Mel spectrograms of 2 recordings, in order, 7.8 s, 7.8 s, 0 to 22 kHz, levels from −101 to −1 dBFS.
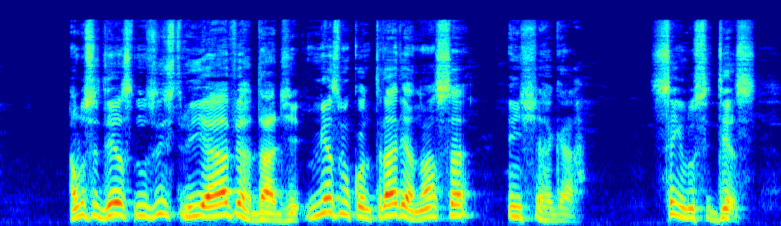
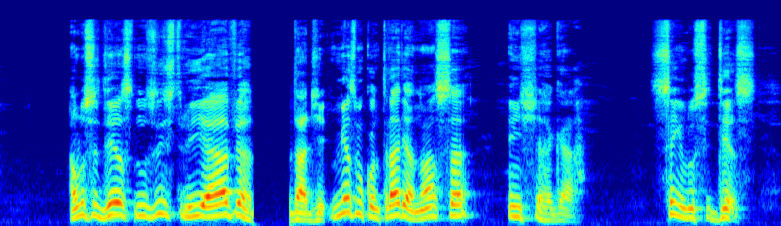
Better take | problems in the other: first | audio freezing; at 2.5 s

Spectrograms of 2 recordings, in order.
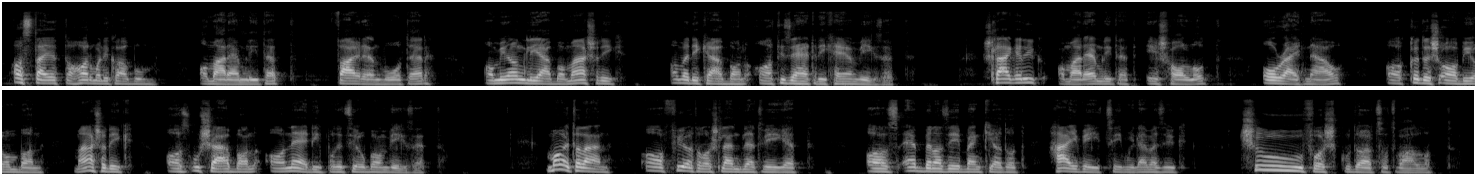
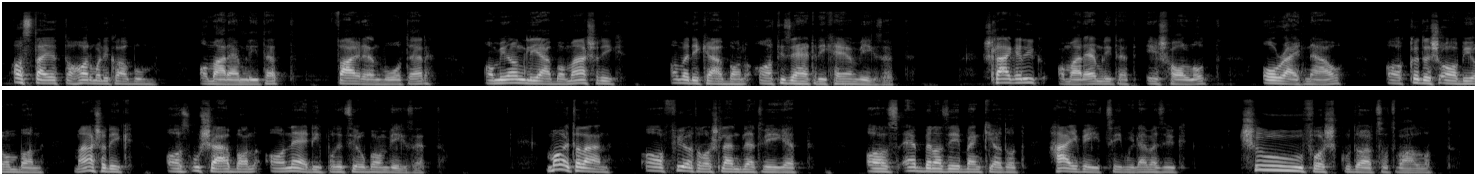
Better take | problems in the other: neither | none

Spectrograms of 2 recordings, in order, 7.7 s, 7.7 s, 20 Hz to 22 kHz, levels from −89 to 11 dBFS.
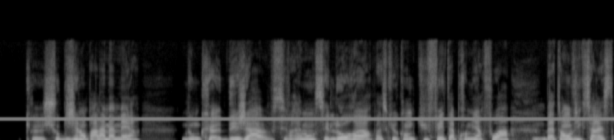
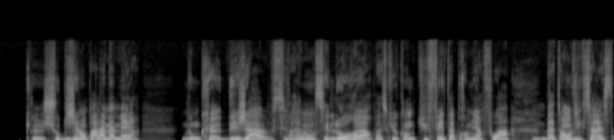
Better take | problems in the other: second | high-pitched whine; loud; throughout; 3.5 kHz, 7 dB below the speech

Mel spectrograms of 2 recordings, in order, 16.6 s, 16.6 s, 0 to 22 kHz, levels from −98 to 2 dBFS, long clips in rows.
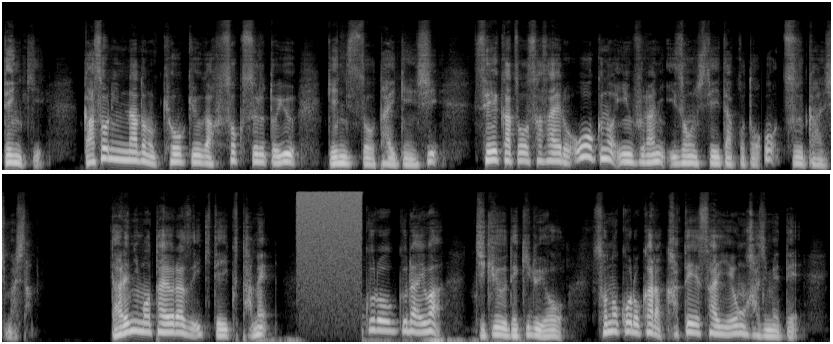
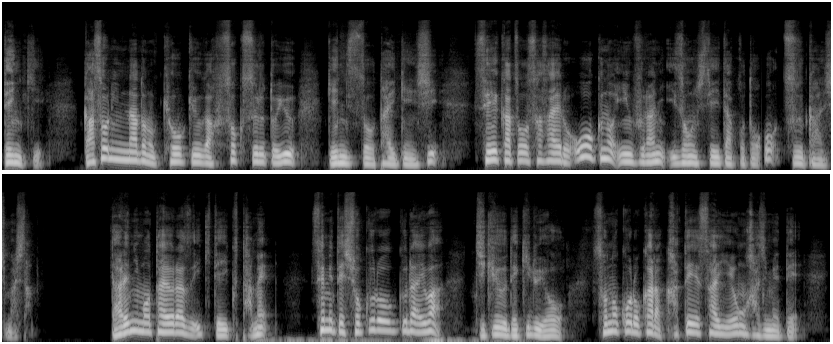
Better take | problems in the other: second | audio cutting out; filled with static; at 11 s for 0.5 s

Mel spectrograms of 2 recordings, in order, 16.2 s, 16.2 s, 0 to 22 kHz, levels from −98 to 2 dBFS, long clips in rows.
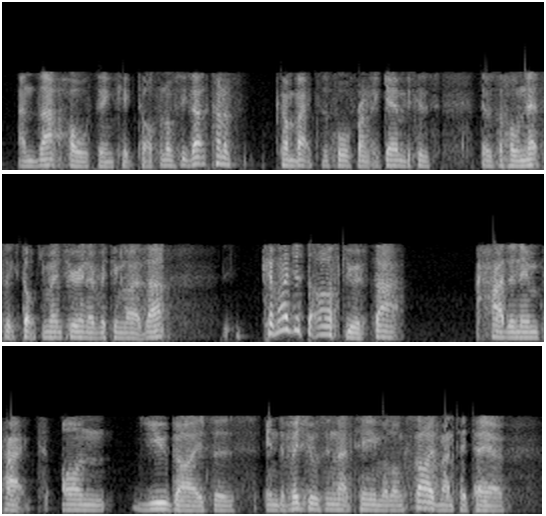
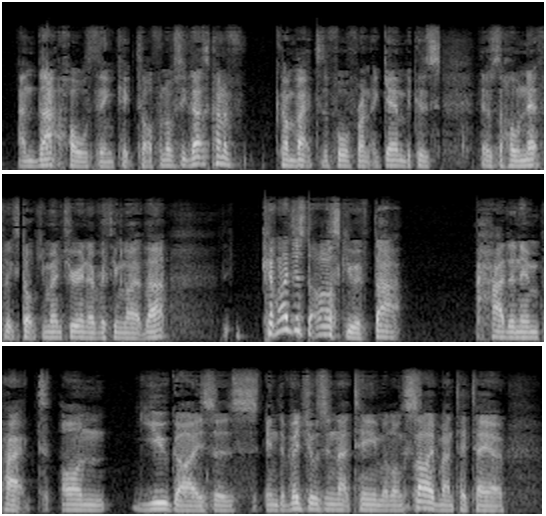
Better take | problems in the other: second | garbled, watery; badly; nothing above 4 kHz; slightly in the second

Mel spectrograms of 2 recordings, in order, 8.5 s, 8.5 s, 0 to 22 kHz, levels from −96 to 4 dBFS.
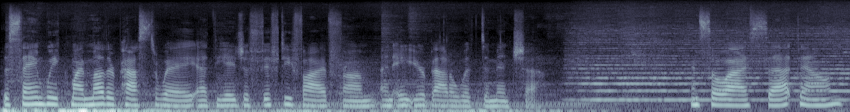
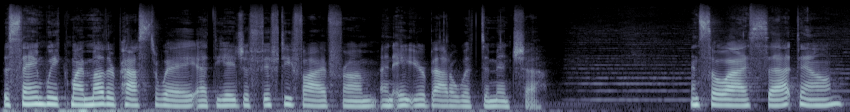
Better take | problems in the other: second | animal sounds; loud; throughout; 7 dB below the speech; faint in the second

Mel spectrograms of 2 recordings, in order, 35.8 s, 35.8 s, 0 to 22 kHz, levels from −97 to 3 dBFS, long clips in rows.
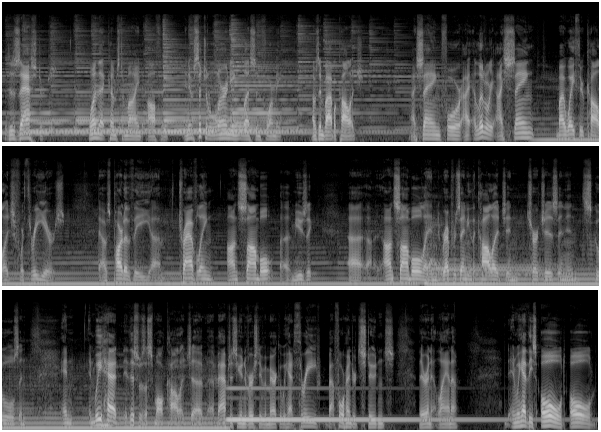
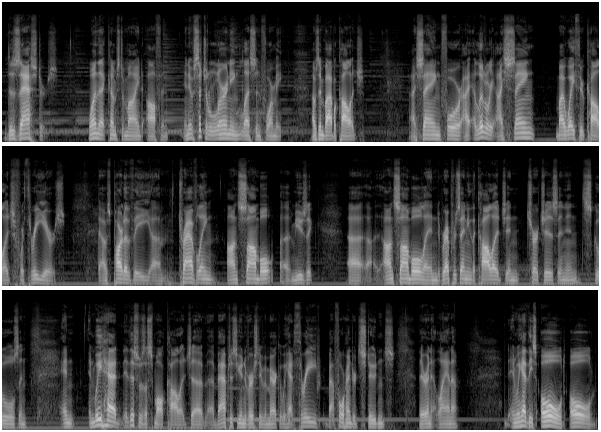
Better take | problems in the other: second | background music; loud; throughout; 5 dB below the speech; faint in the second

